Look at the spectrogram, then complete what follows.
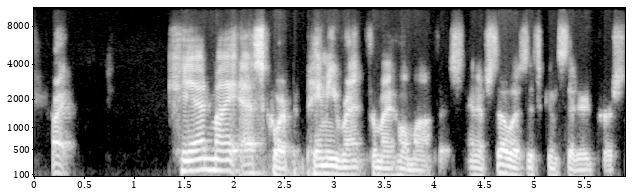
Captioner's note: none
